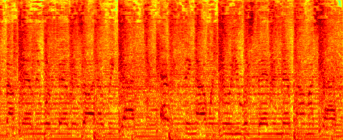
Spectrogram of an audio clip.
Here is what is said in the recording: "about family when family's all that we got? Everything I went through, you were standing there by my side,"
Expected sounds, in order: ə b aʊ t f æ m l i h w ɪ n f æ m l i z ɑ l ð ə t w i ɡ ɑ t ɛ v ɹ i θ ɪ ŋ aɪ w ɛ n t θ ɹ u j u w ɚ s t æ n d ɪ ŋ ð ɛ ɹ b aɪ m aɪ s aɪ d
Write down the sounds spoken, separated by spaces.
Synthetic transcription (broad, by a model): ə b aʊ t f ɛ l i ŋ w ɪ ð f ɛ l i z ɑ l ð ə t w i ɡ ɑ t ɛ v ɹ i θ ɪ ŋ aɪ w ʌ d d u j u w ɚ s t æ n d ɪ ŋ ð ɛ ɹ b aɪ m aɪ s aɪ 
